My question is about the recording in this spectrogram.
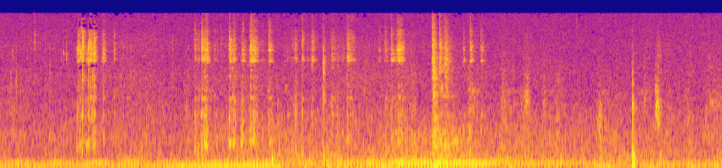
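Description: Food crackling and spitting on a hot Blackstone flat-top griddle in scattered clusters of short pops, over a steady low hum. Chunks of potato are tipped onto the griddle from a steel bowl near the start.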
